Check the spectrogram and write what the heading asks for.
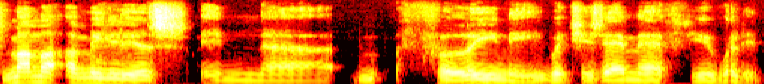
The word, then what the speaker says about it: Mfuleni: It's Mama Amelia's in Fellini, which is MFU. Well, it doesn't matter. MFULENI, Fellini with a silent M.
